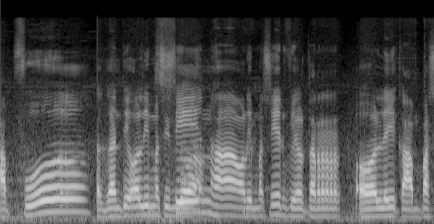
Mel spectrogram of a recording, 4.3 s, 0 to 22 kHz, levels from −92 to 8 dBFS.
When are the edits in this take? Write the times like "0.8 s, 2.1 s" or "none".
1.0 s, 3.4 s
